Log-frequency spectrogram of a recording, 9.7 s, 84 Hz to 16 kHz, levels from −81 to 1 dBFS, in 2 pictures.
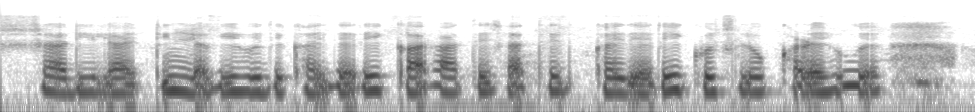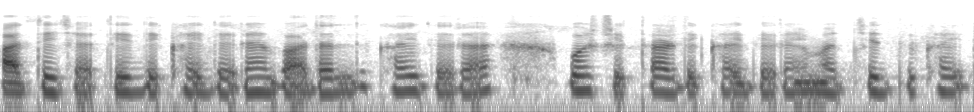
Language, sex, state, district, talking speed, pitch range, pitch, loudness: Hindi, female, West Bengal, Dakshin Dinajpur, 235 wpm, 215-230 Hz, 220 Hz, -30 LUFS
